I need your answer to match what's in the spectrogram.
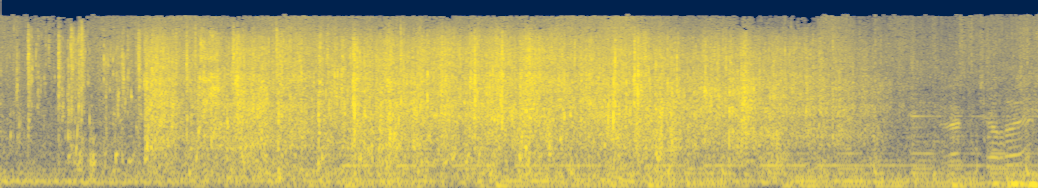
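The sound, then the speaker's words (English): A lifeboat moves across the water, its steady engine rumble blending with loud, continuous rushing and splashing water, with indistinct voices faintly mixed in. “The lifeboat. Look at you all driving a rescue boat.”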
